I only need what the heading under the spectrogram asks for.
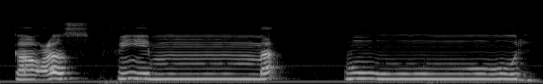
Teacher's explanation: اور ایک غلطی عموماً دیکھنے میں آتی ہے، سننے میں آتی ہے، پڑھنے میں آتی ہے کہ جو یہ میم ہے اس کو کاف کے ساتھ ملا دیا جاتا ہے جبکہ میم کے ساتھ حمزہ ہے اور حمزہ ساکن ہے، اس میم کو حمزہ کے ساتھ ملا کے پڑھیں گے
